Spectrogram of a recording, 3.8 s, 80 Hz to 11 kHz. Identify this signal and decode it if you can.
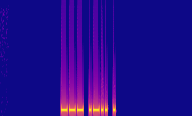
Morse code, heard as a keyed tone, about 31 wpm, 700 Hz. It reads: OLE
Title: USA Call Sign Postfixes - 3 Letters 30wpm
